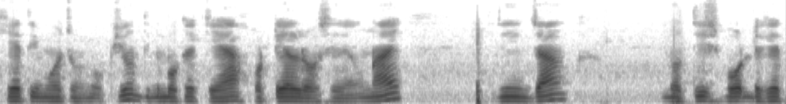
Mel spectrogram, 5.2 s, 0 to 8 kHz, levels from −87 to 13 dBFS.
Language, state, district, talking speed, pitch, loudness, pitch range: Kokborok, Tripura, West Tripura, 160 wpm, 115 Hz, -20 LUFS, 105-120 Hz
